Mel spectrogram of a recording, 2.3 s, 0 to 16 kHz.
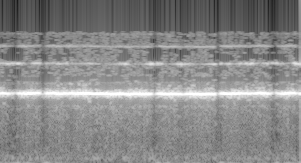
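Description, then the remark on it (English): A steady, high-pitched oscillator tone of about 4,000 cycles per second, demonstrating an iron bar spun about 4,000 times a second, holds unbroken for a couple of seconds, piercing and fairly loud, with a faint wavering in level and no voices. “And finally, if my hand were quick enough to spin this around about 4,000 times a second, the reversals would sound like this.”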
